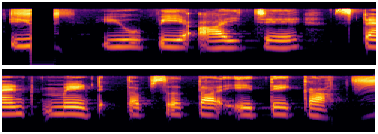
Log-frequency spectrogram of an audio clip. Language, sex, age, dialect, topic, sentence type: Marathi, female, 18-24, Standard Marathi, banking, question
